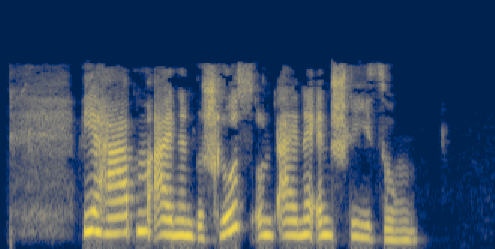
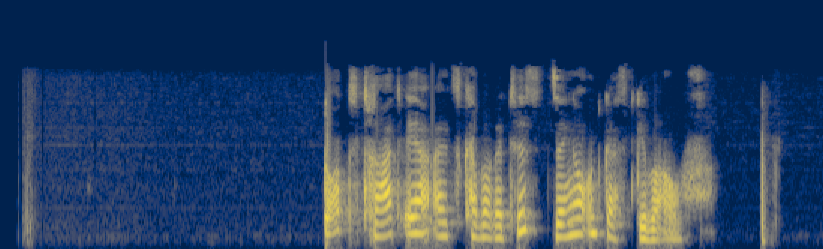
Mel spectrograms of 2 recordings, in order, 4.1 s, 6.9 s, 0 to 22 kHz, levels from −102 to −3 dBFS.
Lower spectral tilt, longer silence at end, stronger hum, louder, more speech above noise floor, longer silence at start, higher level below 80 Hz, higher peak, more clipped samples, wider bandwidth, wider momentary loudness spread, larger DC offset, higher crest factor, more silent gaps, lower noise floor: second, -4.5 dB/octave vs -6 dB/octave; first, 0.65 s vs 0.5 s; neither; about the same, -16 LUFS vs -16 LUFS; second, 52 dB vs 59 dB; second, 0.3 s vs 2.7 s; about the same, -62 dBFS vs -58 dBFS; about the same, -2 dBFS vs 0 dBFS; neither; about the same, 7.8 kHz vs 7.4 kHz; second, 10 LU vs 17 LU; neither; about the same, 16 dB vs 18 dB; neither; second, -67 dBFS vs -74 dBFS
